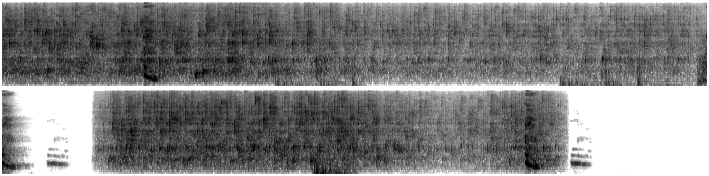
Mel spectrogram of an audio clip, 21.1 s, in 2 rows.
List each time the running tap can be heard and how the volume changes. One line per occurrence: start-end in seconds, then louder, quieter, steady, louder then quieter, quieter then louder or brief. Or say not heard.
0.0-10.7 quieter
11.9-19.1 quieter.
